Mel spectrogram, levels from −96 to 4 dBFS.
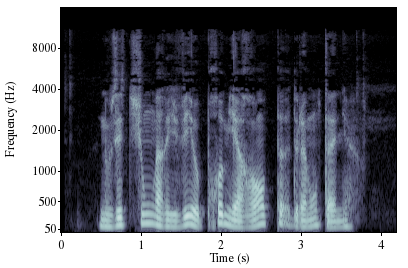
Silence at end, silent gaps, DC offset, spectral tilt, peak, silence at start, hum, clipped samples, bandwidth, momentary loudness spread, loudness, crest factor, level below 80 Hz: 0.55 s; none; under 0.1%; -7.5 dB/octave; 0 dBFS; 0.5 s; none; under 0.1%; 11 kHz; 8 LU; -20 LUFS; 20 dB; -46 dBFS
